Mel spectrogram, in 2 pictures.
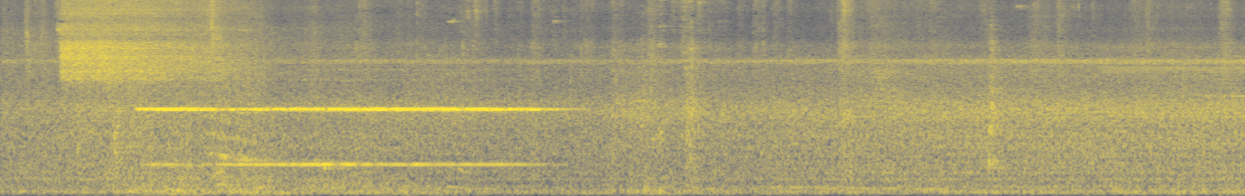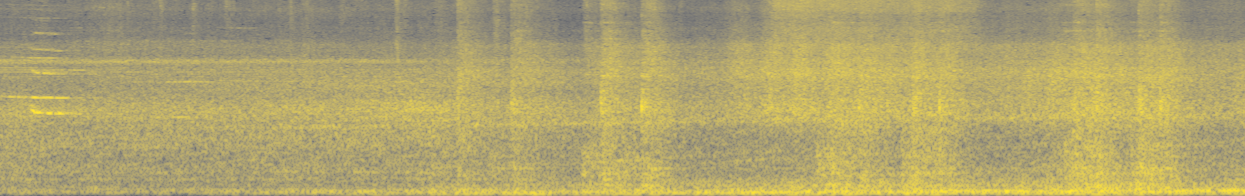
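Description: A train rumbles steadily along at speed, growing louder toward the end.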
